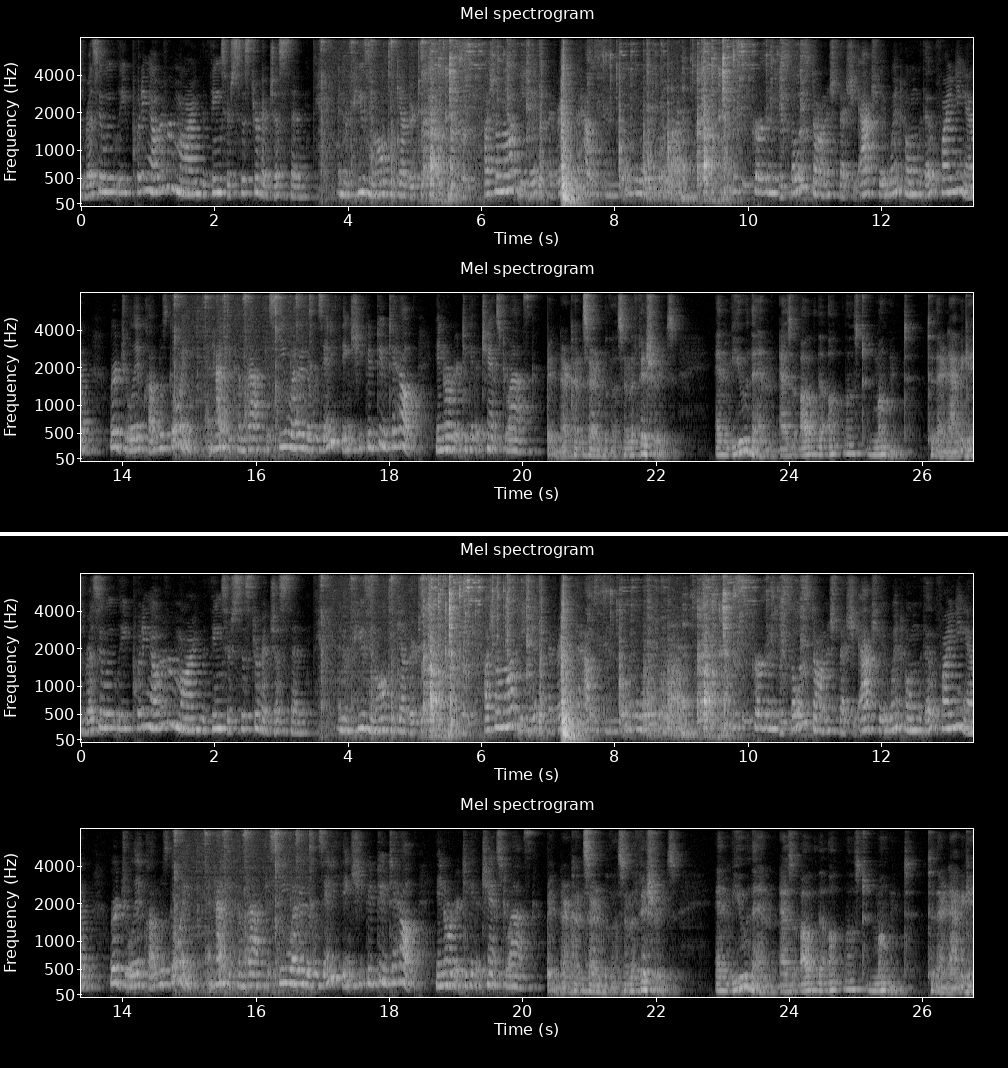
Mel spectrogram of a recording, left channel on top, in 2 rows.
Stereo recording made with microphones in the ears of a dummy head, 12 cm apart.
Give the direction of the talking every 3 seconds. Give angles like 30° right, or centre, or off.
50° left, 40° left, 10° right, 10° left, 40° left, 50° left, 50° left, 50° left, 50° left.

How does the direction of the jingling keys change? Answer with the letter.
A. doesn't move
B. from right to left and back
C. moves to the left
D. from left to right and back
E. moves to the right
C.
